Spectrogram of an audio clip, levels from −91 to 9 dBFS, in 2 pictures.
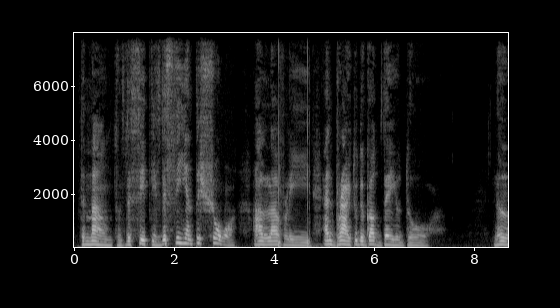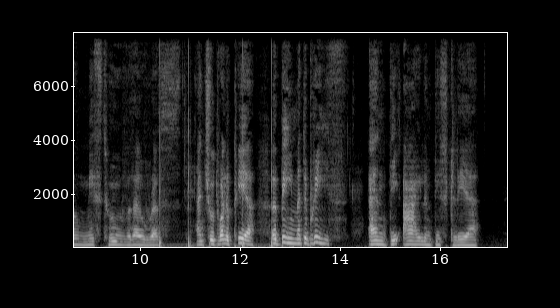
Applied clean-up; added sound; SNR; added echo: none; Drip; 13 dB; none.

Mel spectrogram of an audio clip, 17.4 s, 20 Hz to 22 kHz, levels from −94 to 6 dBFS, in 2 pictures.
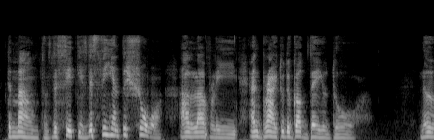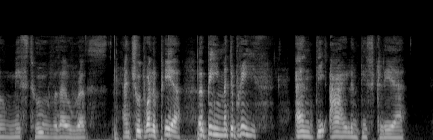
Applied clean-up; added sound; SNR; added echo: neural mask model Resemble Enhance denoiser.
